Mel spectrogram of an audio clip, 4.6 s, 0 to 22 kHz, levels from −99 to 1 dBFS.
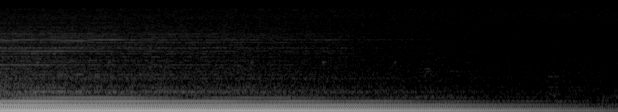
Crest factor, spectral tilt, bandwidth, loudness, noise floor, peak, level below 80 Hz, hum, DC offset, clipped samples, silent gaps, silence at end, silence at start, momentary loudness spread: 10 dB; -9.5 dB/octave; 5.4 kHz; -40 LUFS; -64 dBFS; -28 dBFS; -40 dBFS; none; under 0.1%; under 0.1%; none; 0.45 s; 0 s; 18 LU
